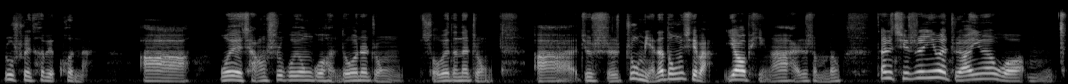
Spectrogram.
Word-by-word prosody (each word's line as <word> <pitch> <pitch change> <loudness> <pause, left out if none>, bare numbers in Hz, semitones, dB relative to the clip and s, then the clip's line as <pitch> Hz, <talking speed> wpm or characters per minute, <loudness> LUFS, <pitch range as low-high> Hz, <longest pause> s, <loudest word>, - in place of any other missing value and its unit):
入 230 0 -1
睡 195 -2 -4
特 200 - -7
别 160 - -3
困 - - -9
难。 - - -17 0.5
啊， 155 -3 -2 0.3
我 195 +2 +3
也 190 -2 +6
尝 170 0 -5
试 210 +5 -3
过 195 0 -3
用 195 -1 -1
过 175 -1 -2
很 170 - -8
多 180 +2 +1
那 185 - +1
种， 130 -8 -11 0.2
所 - - -9
谓 175 - +2
的 175 - -4
那 180 - -1
种， - - -10 0.4
啊， 150 +1 -3
就 175 - -5
是 155 -3 -5
助 265 +9 -2
眠 195 -6 -2
的 210 - +7
东 250 +3 +1
西 235 -4 +3
吧， - - -1
药 215 +1 +10
品 180 - -12
啊， 165 +1 -4
还 - - -7
是 160 - -9
什 - - -10
么 - - -17
的。 155 +2 -8 0.4
但 290 - +4
是 290 - 0
其 270 0 -1
实 300 +3 +2
因 315 +1 +1
为 310 - +9
主 190 - -9
要 195 +2 +5
因 245 +3 -1
为 260 - +1
我， 165 -10 +1
嗯， 155 - -20
185 Hz, 290 characters per minute, -25 LUFS, 165-220 Hz, 0.5 s, 药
